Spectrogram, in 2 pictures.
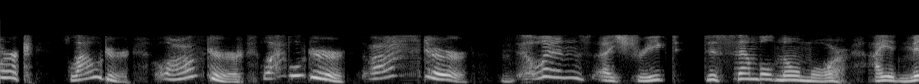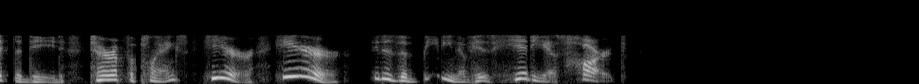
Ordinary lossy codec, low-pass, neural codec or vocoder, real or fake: AAC, 16 kbps; 7.2 kHz; codec, 16 kHz, 0.7 kbps, FocalCodec; fake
